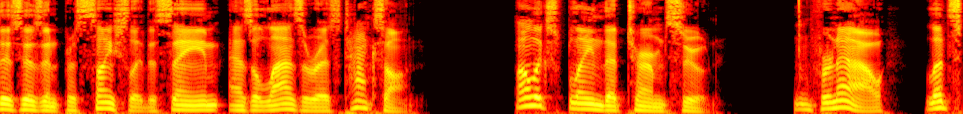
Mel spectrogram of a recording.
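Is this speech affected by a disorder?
No.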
